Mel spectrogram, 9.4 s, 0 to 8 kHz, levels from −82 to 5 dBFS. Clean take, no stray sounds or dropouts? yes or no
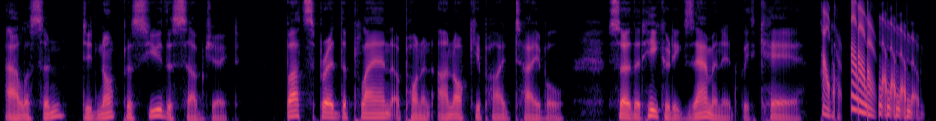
no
